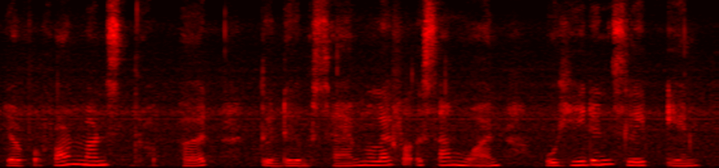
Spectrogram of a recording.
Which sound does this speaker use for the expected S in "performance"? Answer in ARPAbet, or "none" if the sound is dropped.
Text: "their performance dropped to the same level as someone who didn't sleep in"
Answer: S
